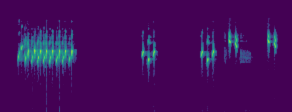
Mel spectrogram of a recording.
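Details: European goldfinch with a fast liquid trill of repeated notes, followed by sparse paired and triple chirps, some higher and sharper; no other sounds.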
